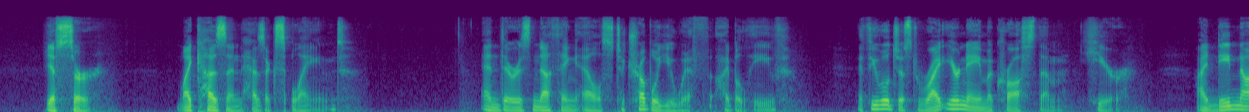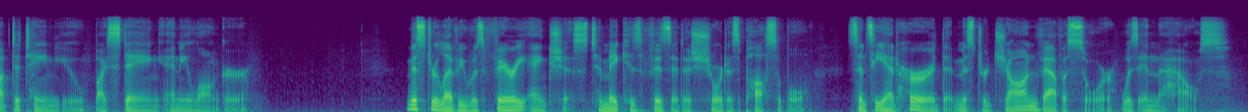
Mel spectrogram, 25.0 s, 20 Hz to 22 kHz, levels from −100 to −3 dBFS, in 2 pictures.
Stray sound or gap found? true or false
false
